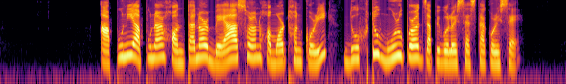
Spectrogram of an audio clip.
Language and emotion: Assamese, disgusted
